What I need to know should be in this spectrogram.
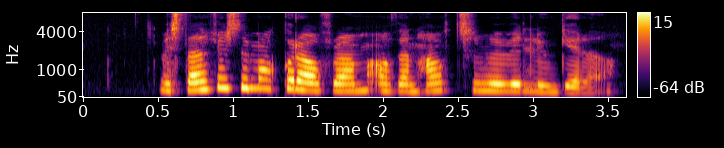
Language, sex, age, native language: Icelandic, female, 18-19, Icelandic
